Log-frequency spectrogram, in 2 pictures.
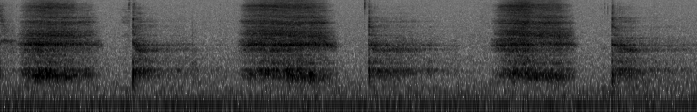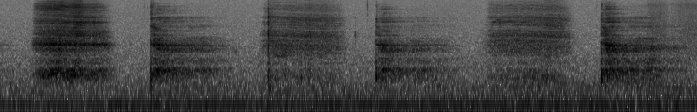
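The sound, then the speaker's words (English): Deep, slow breathing with full inhales and exhales alternating in a steady cadence of long airy rushes, heard alone over a faint constant low hum. “So it would look like the fully inhale, letting go, fully inhale, letting go,”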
